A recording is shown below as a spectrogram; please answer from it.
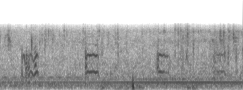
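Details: Young, very excitable female mallard duck kept as a pet, playing happily in a muddy puddle; short nasal quacks come in small bursts, separated by pauses, over a steady low hum.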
